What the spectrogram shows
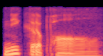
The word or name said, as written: Nikopol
